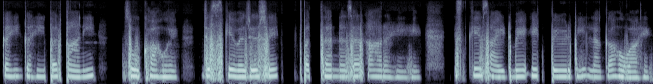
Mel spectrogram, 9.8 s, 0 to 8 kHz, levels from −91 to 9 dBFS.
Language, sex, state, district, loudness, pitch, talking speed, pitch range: Hindi, female, Uttar Pradesh, Etah, -14 LUFS, 185 Hz, 145 wpm, 180-195 Hz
